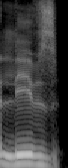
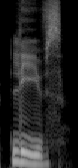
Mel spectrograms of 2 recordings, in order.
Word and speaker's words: leaves: شما به صدای آخر leaves دقت کنید، صدای vz میده. – leaves.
